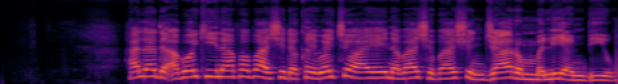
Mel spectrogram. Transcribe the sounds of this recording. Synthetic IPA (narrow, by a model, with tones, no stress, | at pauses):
ha˦lɐ˦da˨ʔa˨boː˦kʲiː˦na˦ɸɐ˦baː˨ʃi˦da˨ka˦˨jwɐ˦t͡ʃeː˦˨waː˦ja˦jna˦baː˦ʃi˨baː˦ʃɪ˨nd͡ʒaː˦ɽɪ˨mːɪ˦lɪ˦jɐ˨mbɪ˦ju˦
